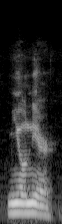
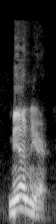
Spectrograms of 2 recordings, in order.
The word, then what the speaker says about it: Mjolnir: How do you pronounce it? The hammer? Mjolnir. Mjolnir.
